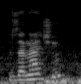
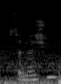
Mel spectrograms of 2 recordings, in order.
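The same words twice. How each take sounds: First: Said in the usual way. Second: Much softer, pressing the question again; quiet repeat. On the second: Retold or imitated. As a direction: drop the voice on the repeat. Confronting him with the picture.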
